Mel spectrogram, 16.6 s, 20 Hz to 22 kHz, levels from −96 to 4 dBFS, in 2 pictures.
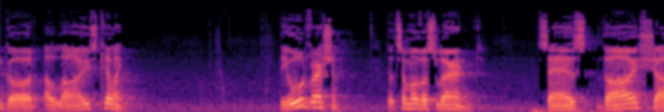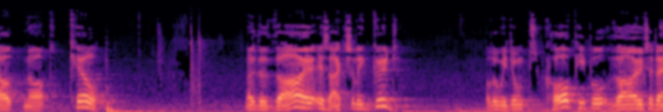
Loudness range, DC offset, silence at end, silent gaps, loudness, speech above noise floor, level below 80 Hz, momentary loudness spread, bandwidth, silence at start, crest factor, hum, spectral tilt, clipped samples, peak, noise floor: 3 LU; under 0.1%; 0 s; none; -22 LUFS; 30 dB; -42 dBFS; 14 LU; 14.5 kHz; 0 s; 18 dB; none; -5 dB/octave; under 0.1%; -6 dBFS; -51 dBFS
